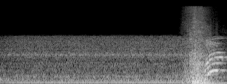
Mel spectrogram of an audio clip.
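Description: A car idling, heard as a steady low hum and hiss. A sudden loud burst of noise comes near the end.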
